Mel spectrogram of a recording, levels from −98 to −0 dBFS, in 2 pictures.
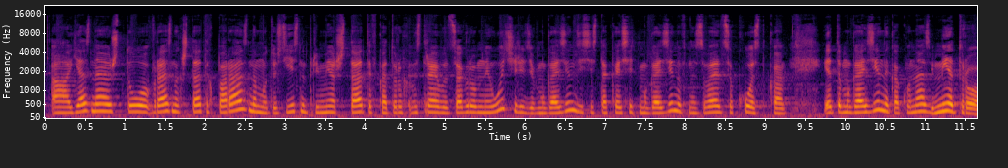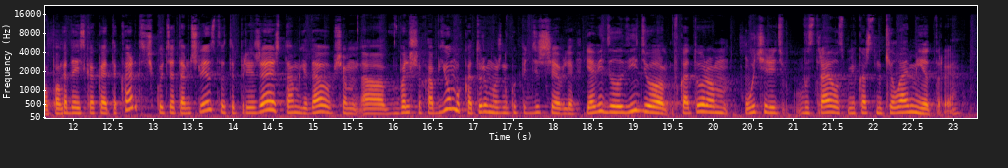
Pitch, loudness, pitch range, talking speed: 205 Hz, -30 LUFS, 190-230 Hz, 165 wpm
